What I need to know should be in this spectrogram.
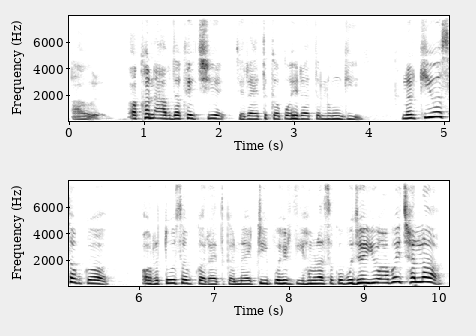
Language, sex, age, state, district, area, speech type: Maithili, female, 30-45, Bihar, Darbhanga, urban, spontaneous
